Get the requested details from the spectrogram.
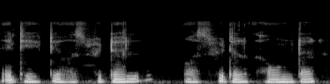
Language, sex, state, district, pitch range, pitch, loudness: Bengali, male, West Bengal, Cooch Behar, 115-125 Hz, 120 Hz, -18 LUFS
